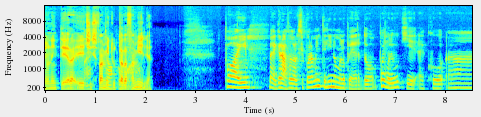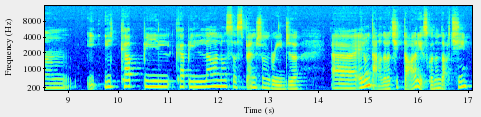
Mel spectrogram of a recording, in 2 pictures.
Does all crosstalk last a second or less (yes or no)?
no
